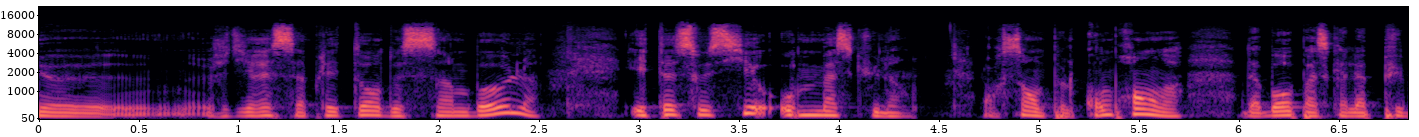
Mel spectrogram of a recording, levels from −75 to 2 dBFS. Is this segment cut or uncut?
uncut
